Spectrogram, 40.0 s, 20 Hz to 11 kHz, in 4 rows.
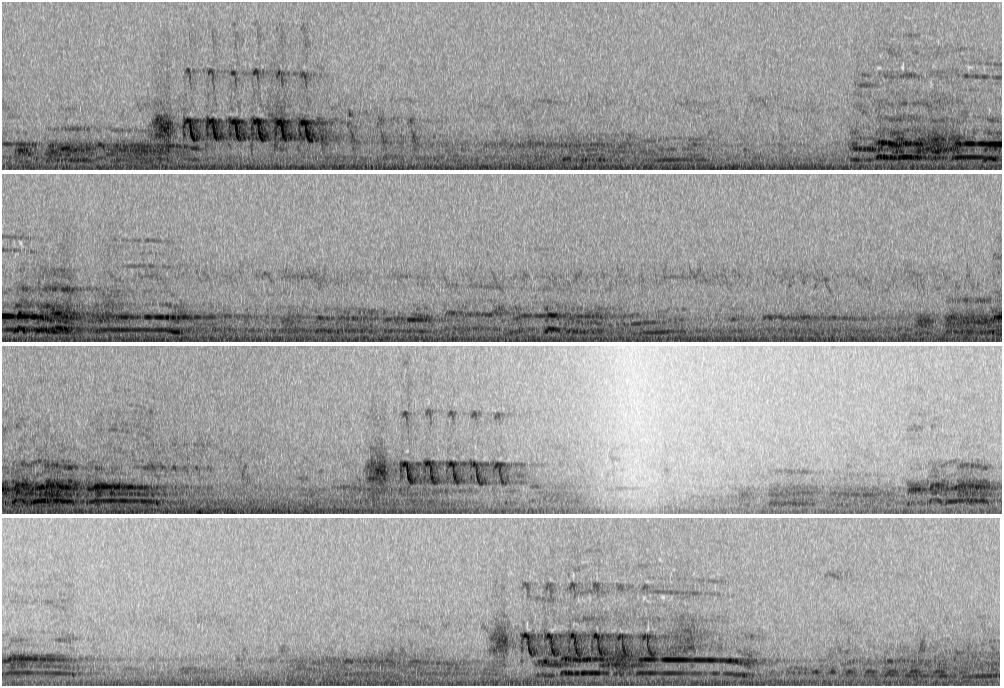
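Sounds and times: rooster crowing: 0.0s - 1.9s, 5.2s - 7.1s, 8.5s - 16.9s, 17.5s - 21.8s, 27.6s - 30.8s, 35.2s - 37.6s
low background noise: 0.0s - 39.9s.

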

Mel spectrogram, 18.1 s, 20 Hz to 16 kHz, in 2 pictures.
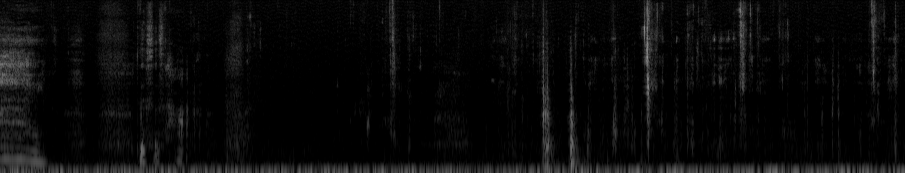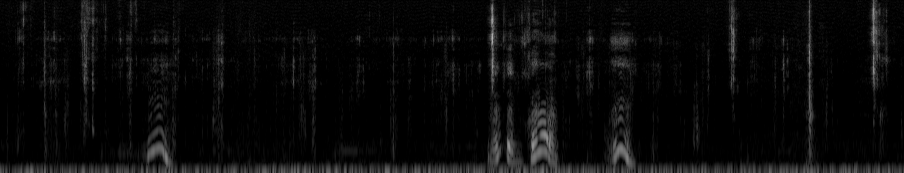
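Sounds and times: person chewing with wet smacks: 4.9s - 18.0s
person humming: 10.5s - 10.8s.

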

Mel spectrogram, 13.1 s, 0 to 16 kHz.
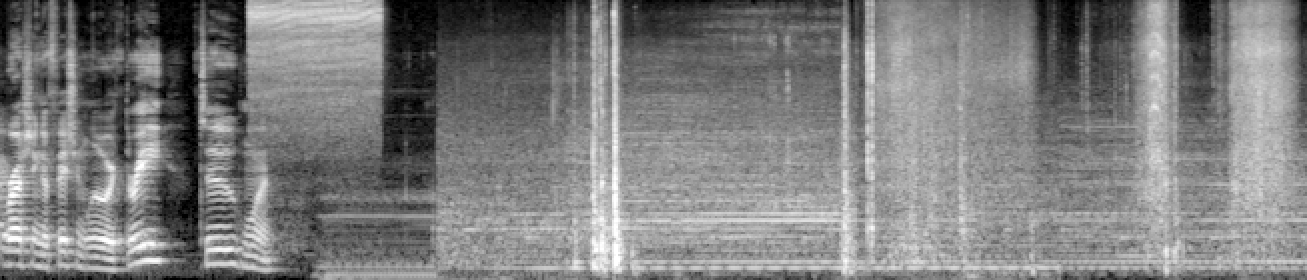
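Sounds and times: airbrush spraying hiss: 2.5s - 3.9s
steady low hum: 3.1s - 13.0s.

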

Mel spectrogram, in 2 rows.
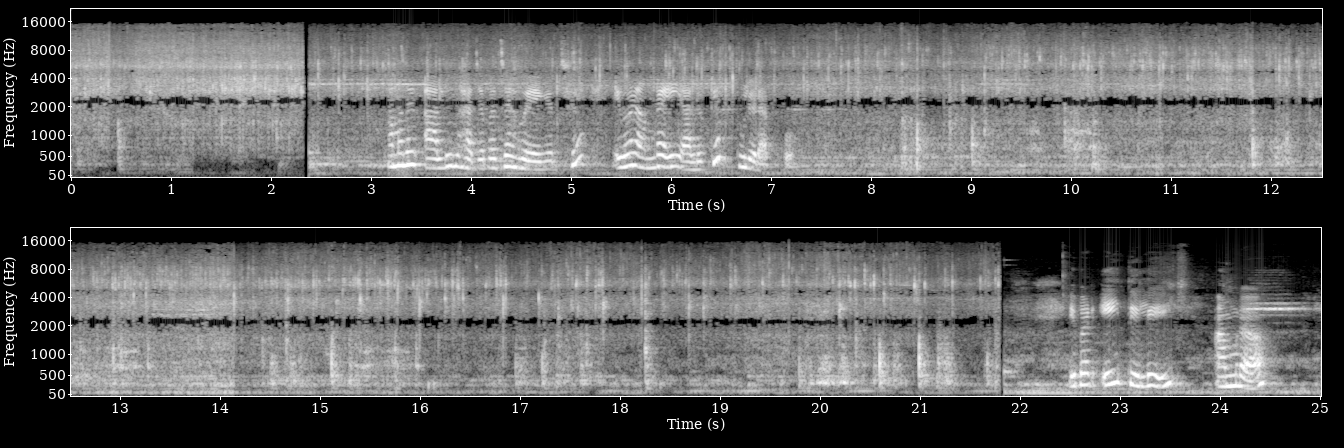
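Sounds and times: potatoes sizzling in hot oil: 0.0s - 21.9s
metal utensil scraping pan: 8.3s - 10.7s, 11.7s - 13.8s, 14.4s - 18.5s, 19.1s - 21.8s.

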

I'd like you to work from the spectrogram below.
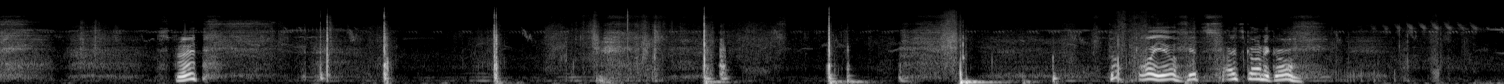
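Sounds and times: knife hammered into wood: 7.0s - 7.3s, 8.3s - 8.6s.

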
